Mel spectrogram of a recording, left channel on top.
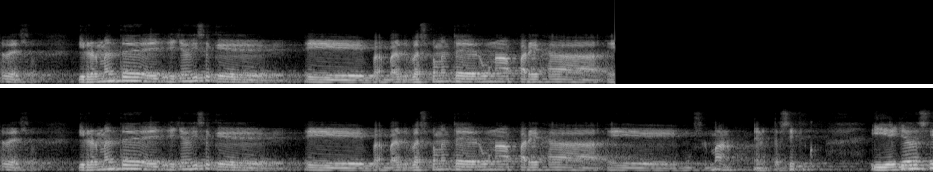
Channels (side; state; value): left; drops out; at 6.2 s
